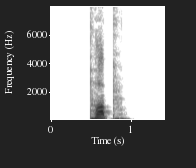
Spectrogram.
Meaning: pop music
- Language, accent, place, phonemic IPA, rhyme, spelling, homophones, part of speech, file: German, Germany, Berlin, /pɔp/, -ɔp, Pop, popp, noun, De-Pop.ogg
